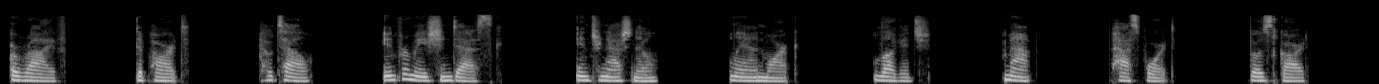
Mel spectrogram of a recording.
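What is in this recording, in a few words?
American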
